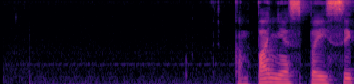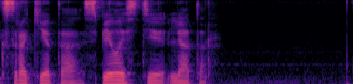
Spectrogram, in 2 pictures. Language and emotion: Russian, neutral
